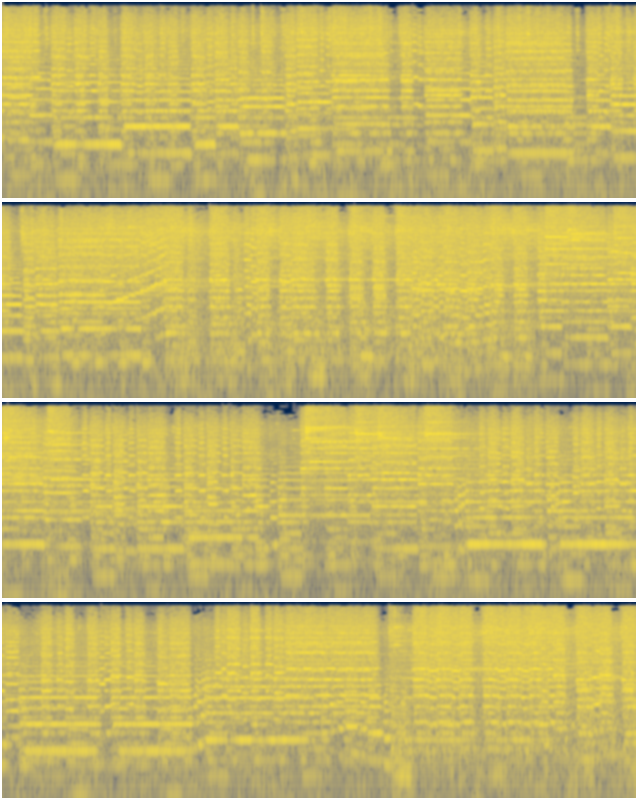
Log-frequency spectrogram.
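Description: Verbeeck mechanical street organ playing a tune on its pipes, with a steady beat from its built-in drum and cymbal.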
